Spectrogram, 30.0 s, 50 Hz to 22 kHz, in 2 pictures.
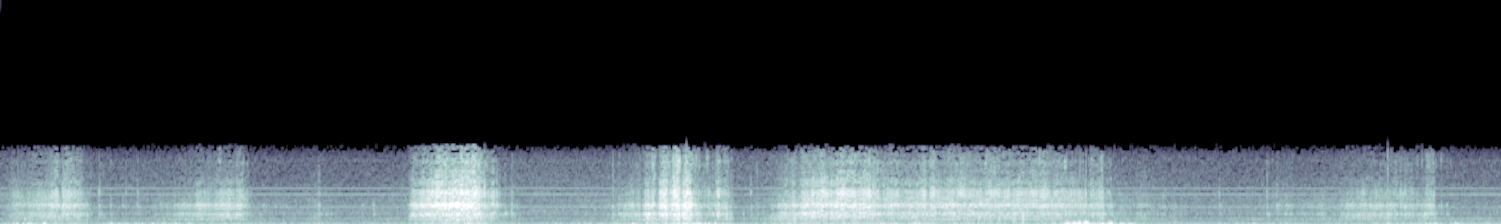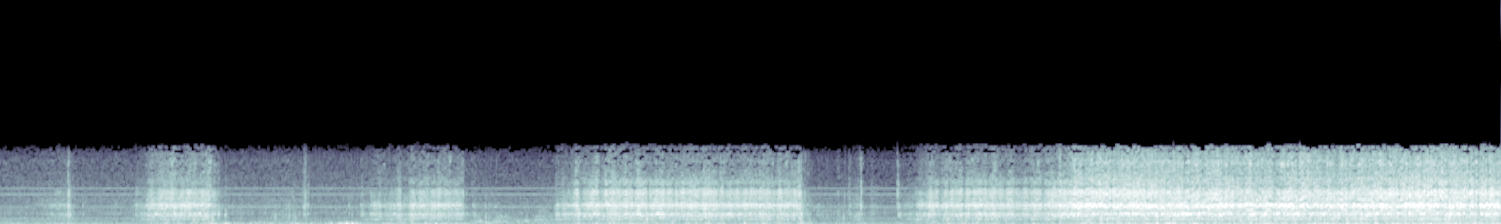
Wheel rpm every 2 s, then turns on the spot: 20, 10, 40, 40, 80, 40, 20, 10, 20, 20, 40, 30, 60, 150, 160.
none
